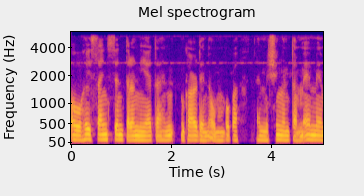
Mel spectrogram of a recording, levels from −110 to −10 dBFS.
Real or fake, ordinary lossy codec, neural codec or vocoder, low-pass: real; none; none; 5.4 kHz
